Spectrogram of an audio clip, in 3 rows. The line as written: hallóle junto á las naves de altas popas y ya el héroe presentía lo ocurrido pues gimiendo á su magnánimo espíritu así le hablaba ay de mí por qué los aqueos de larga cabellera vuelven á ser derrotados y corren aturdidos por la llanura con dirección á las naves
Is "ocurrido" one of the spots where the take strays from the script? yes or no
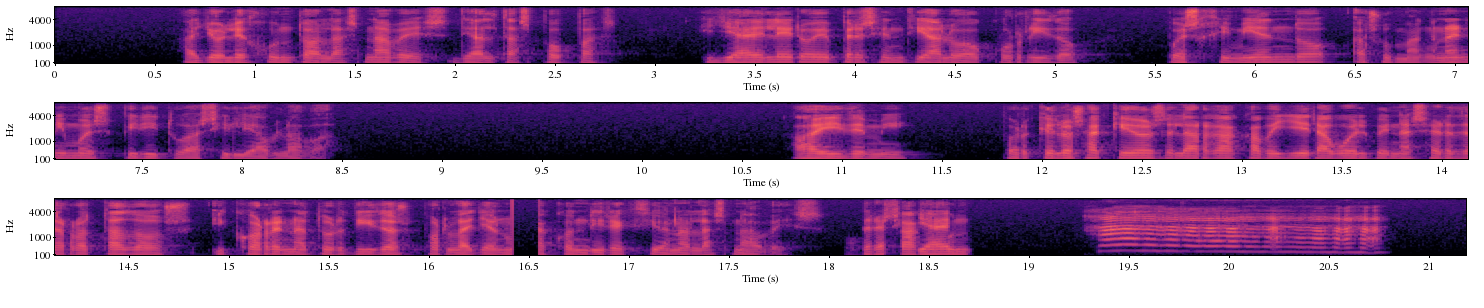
no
